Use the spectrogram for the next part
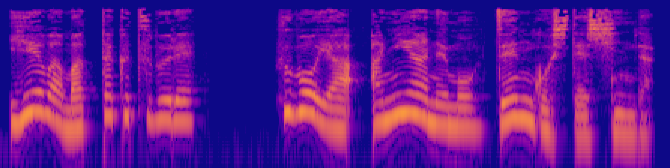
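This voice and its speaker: A woman narrating a literary story in a calm, measured reading. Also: a little high.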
